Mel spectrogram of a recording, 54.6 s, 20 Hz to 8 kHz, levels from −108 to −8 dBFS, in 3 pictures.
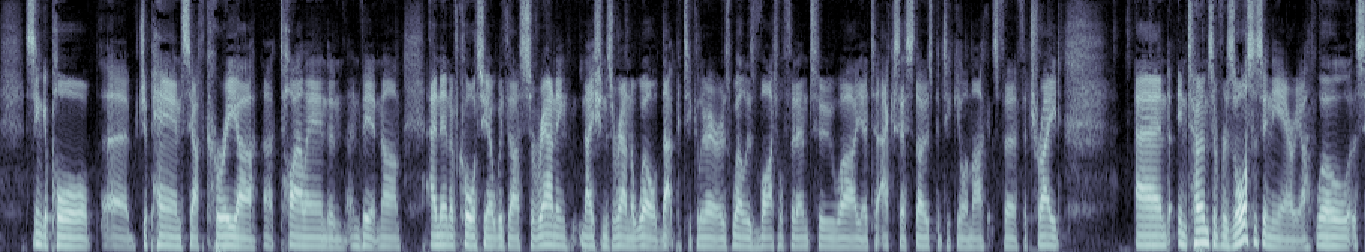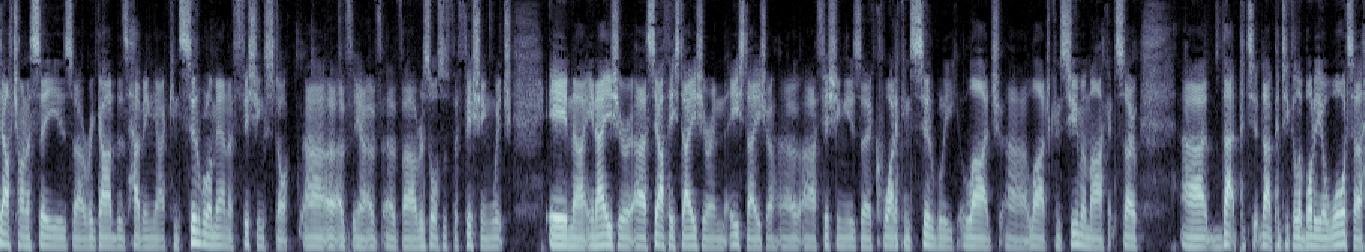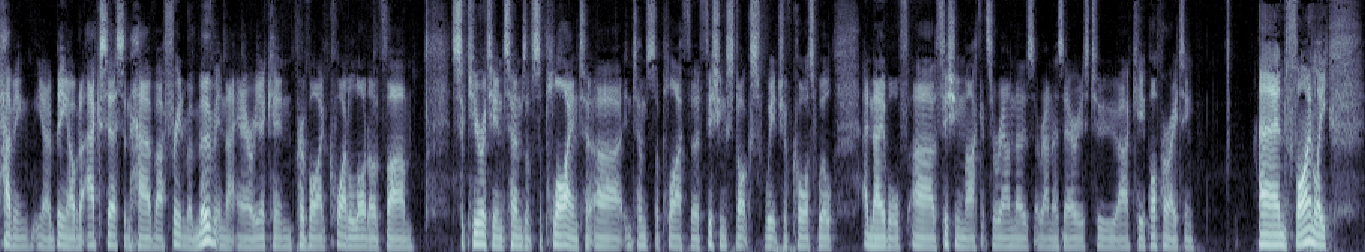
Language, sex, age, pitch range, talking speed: English, male, 20-39, 95-110 Hz, 180 wpm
